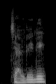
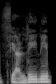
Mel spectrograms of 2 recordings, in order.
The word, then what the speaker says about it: Cialdini: murió este año, Cialdini, Cialdini con la pronunciación italiana, Cialdini para el resto del mundo.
